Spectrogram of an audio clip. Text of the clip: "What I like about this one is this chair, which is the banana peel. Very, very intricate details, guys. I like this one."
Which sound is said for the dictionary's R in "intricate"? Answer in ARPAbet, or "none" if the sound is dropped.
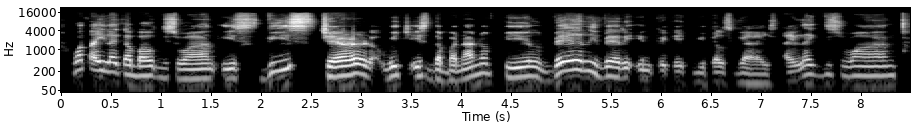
R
